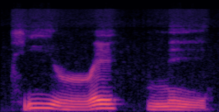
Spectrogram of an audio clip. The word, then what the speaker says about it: Pyrénées: need to remember that a Y is the equivalent to two I's, and an I in French is E.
